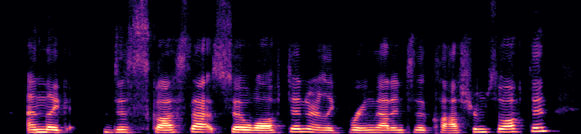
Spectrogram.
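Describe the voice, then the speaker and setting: Speaking at a medium pitch and moderate pace, a woman has a Scottish accent and fairly even intonation. The sound is dry and close with no echo, and the background is quiet. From Scotland. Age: 20s. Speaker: podcaster and education worker. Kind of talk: casual chat.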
